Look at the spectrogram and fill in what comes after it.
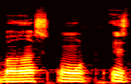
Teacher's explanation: اخفاء جو ہے غنہ کے قریب قریب ہوتا ہے، اور بانس، اونٹ، اس طرح کی آواز جو ہے اس میں سے تھوڑی سی نکلتی ہے، لیکن اس کا خیال ہے کہ اخفاء کے ادا کرتے وقت زبان کا کنارہ اوپر کے تالو کے قریب تو جائے گا، لیکن اوپر کے تالو سے بالکل لگے گا نہیں۔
